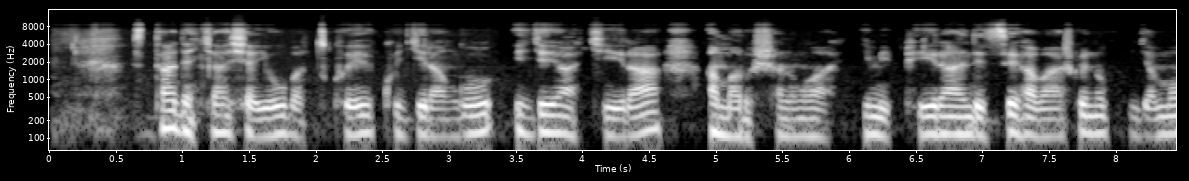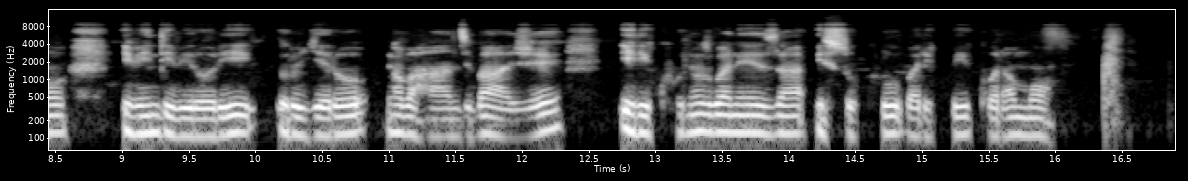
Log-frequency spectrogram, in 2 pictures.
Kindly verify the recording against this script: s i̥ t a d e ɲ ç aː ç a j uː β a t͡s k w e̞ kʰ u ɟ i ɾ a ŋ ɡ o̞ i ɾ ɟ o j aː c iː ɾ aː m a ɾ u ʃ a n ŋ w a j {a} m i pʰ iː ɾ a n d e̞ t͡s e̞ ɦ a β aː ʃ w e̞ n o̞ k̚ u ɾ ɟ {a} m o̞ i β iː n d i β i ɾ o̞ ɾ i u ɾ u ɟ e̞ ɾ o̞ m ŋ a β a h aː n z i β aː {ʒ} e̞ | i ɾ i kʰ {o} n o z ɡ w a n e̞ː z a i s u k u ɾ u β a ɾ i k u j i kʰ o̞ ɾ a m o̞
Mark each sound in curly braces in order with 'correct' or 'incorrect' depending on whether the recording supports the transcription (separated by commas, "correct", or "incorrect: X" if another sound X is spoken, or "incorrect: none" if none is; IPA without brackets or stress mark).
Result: incorrect: i, correct, correct, incorrect: u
